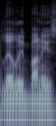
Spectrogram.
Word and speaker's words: Lilli-Bunny: on the threshold stood Lily Bunny's neuroses will you excuse me Monsieur lily bunny it said very politely intelligently putting an emphasis on the last syllable of Lily Bunny's name in the French style however it had difficulty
